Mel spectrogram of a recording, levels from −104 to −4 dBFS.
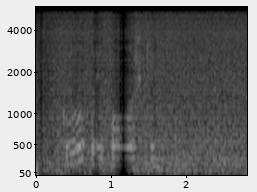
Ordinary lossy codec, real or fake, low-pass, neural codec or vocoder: none; fake; 5.4 kHz; vocoder, 24 kHz, 100 mel bands, Vocos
